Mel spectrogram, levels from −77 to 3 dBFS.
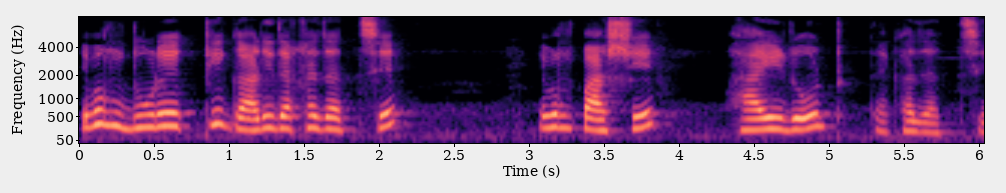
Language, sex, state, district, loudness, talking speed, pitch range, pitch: Bengali, female, Jharkhand, Sahebganj, -17 LUFS, 120 wpm, 225-280 Hz, 255 Hz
